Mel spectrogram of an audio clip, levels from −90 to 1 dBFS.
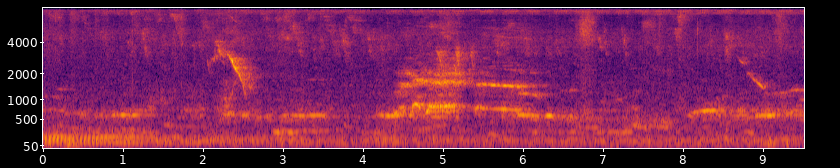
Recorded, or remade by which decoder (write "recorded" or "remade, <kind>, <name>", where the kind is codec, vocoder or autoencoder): recorded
